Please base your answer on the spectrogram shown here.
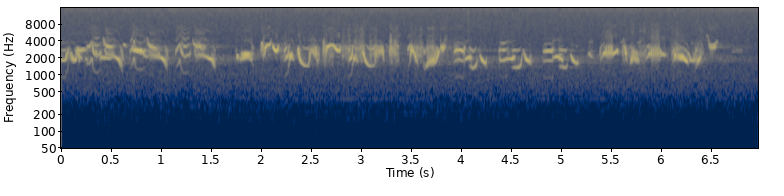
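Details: A Bendire's thrasher of western North America pours out a sustained, melodious jumble of rapid chirps, trills and swooping notes, ending in a short silence.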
